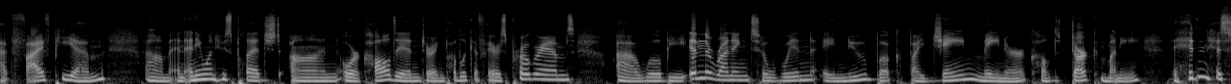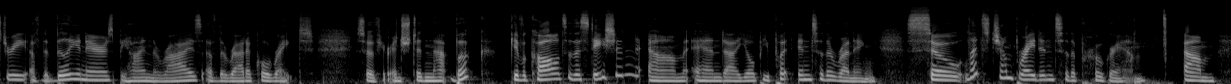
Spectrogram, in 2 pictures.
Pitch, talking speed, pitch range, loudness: 180 Hz, 185 wpm, 160-220 Hz, -30 LUFS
